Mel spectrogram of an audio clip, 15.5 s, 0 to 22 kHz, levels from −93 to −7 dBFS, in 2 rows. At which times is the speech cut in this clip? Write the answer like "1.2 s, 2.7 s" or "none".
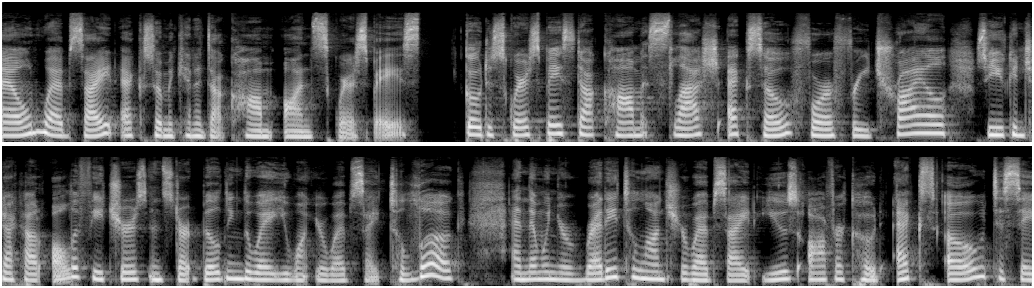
3.3 s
